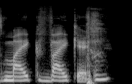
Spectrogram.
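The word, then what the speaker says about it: Meik Wiking: And she said, but then she also said that the author of that book that I said, remember it was like Miek Viking or whatever, his name is Mike Viking. And that's how it's pronounced.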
